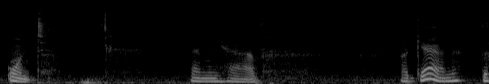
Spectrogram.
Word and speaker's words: und: consonants rather, and then the D at the end of a word is pronounced like a T. This is und.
